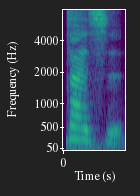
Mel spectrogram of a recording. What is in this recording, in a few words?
"zai4ci3", Chinese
